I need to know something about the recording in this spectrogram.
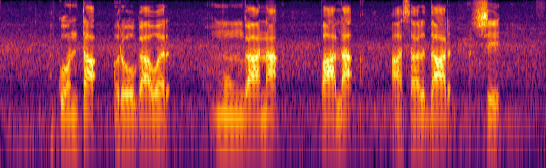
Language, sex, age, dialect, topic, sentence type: Marathi, male, 18-24, Northern Konkan, agriculture, statement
